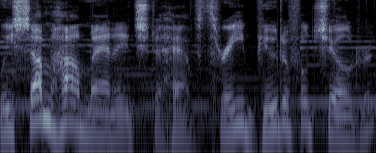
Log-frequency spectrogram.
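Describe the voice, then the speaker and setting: Music plays in the background as a man talks at a moderate pace. His intonation is lively. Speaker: senior storyteller, grew up on a farm. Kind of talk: personal memoir reading, digital story.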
